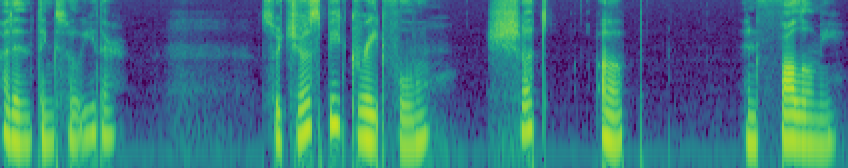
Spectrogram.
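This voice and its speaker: Woman acting as arrogant demon queen, sarcastic, condescending, dominant, mellow dark tone, unhurried teasing delivery, whispery dips, roleplay audio drama. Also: fairly low pitch, dry recording. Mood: commanding, gloating. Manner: slow, dominant, teasing, condescending, often dropping toward a whisper.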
